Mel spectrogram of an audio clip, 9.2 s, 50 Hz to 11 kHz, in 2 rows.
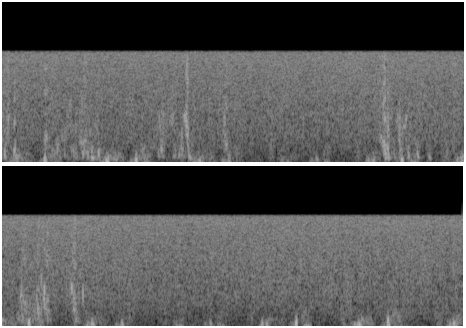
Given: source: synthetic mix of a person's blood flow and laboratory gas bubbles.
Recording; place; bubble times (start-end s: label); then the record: Doppler ultrasound of blood flow; precordium
0.00-0.18 s: bubbles
0.42-0.50 s: bubbles
0.54-1.03 s: bubbles
1.55-1.95 s: bubbles
2.21-2.32 s: bubbles
3.77-4.21 s: bubbles
4.25-4.33 s: bubbles
4.77-5.14 s: bubbles
5.30-5.48 s: bubbles
From the record:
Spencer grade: 3 (all of the cardiac periods contain showers or single bubble signals, but not dominating or overriding the cardiac motion signals); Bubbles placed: anywhere in the cardiac cycle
